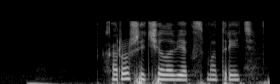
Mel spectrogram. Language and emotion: Russian, neutral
